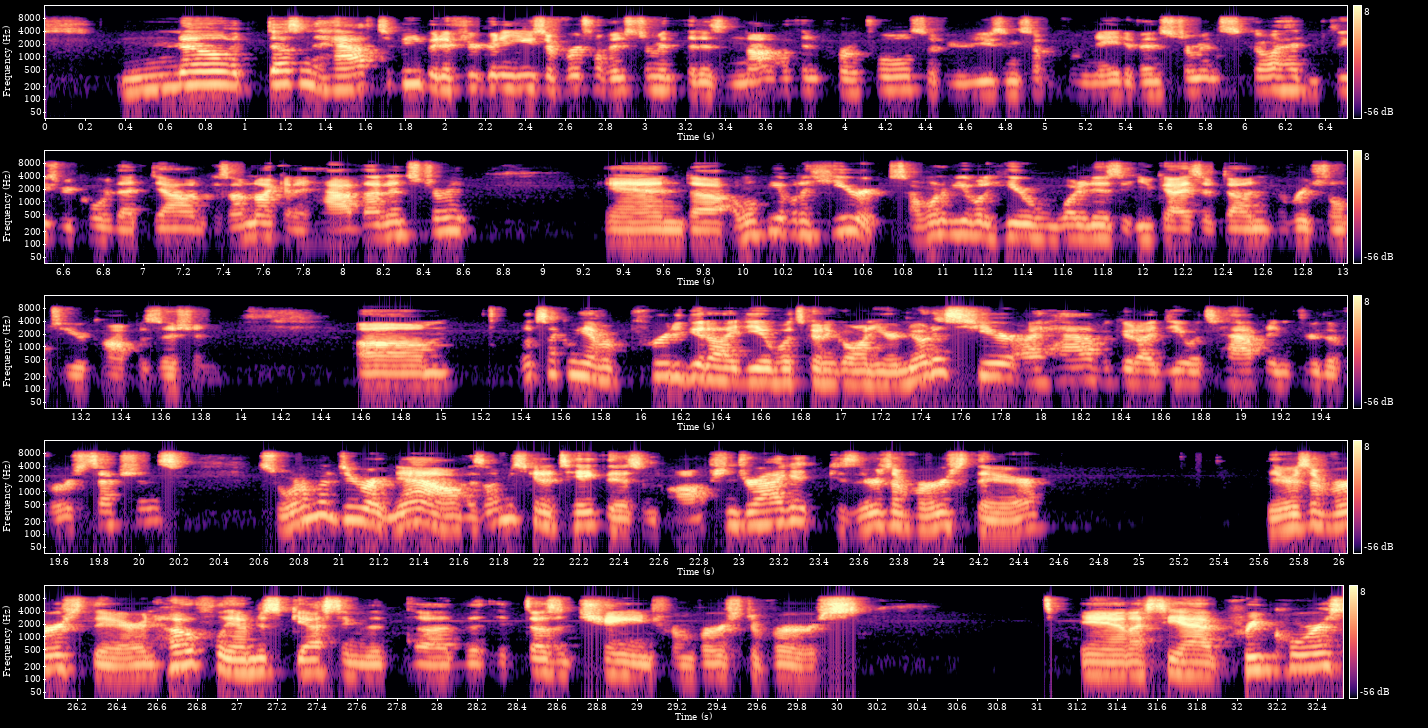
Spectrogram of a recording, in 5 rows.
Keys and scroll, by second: 20.9 super+[, 27.5 Right.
